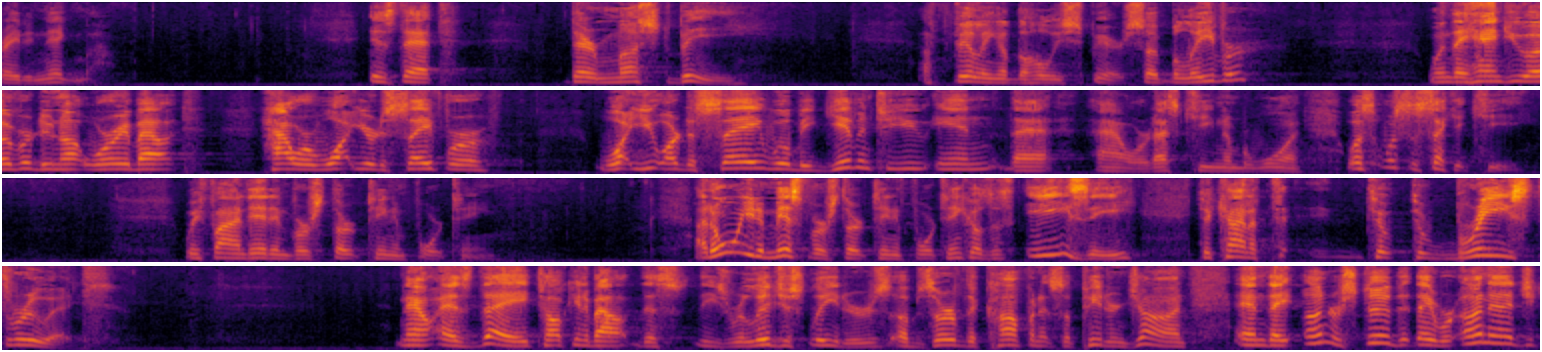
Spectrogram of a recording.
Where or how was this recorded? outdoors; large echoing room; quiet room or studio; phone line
large echoing room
